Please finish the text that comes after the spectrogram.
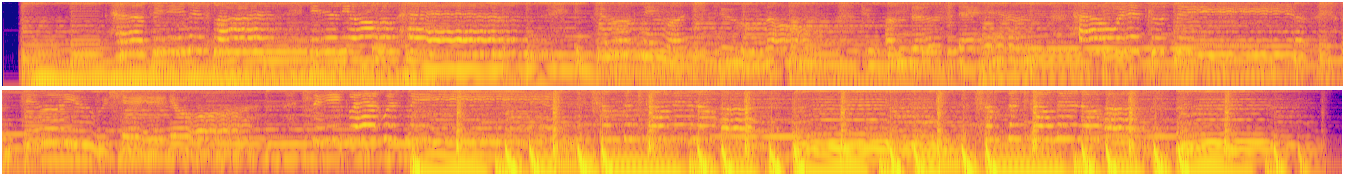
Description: vocals
Synthesizers and Drum Programming, backing vocals
drums, keyboards
guitar
bass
